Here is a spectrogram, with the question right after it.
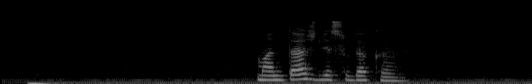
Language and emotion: Russian, neutral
